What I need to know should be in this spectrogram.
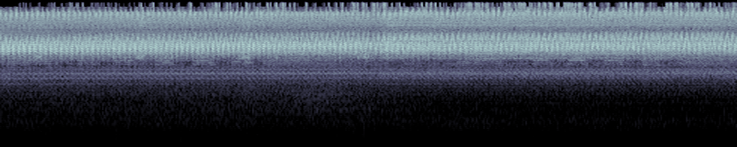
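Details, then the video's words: Japanese summer cicadas, Kitakami, Japan (Michinoku Folk Village, Kitakami Tenshochi): a loud continuous shrill buzz, densely pulsed and steady for ten seconds, with small surges in the upper tones. "夏セミの鳴き声 ミンミンゼミから夕方のひぐらしまで"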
